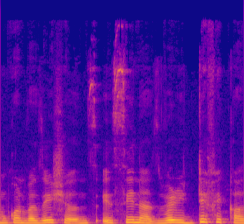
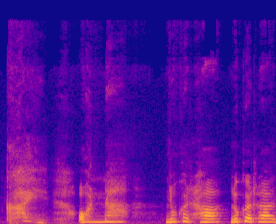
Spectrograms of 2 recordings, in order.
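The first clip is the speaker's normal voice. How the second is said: whispered snide gossip building up; mocking gossip; 3 semitones higher, 3 dB quieter than usual. Pointing at a stained girl, snide whispered gossip. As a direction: hiss it like a gossiping onlooker. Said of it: "Not be like".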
